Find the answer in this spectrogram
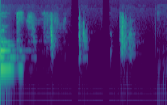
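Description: A woman's drawn-out hesitation 'um' over a video call trails off, followed by a pause broken by three faint, short clicks.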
